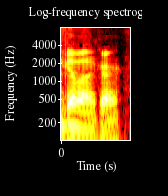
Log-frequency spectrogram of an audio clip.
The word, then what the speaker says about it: Gavankar: I can't pronounce that right Gavankar. Because I'm so happy. – Janina Gavankar. Yeah.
